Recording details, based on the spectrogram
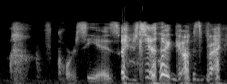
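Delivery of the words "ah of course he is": soft, lower, half-whispered shrug; muttered aside. Retold or imitated. Mom shrugging off the anime killing, under her breath. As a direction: let it slip out under your breath. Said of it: "She goes".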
